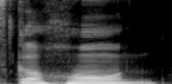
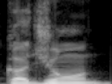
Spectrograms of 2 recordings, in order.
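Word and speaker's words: cajón: है that goes CAJON, लेकिन इसका जो प्रोनंसिएशन है that is कहोन, नॉट कजोन। That's because in Spanish language J is pronounced as एच।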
